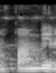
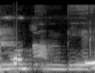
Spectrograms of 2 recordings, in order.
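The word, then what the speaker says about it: نوفمبر: Jadi teman-teman untuk bulan ini kan sama ya kayak di bahasa Arab ya, oh kayak di bahasa kita ya, cuma ya emang agak beda di beberapa huruf dan panjang pendeknya gitu aja ya.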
